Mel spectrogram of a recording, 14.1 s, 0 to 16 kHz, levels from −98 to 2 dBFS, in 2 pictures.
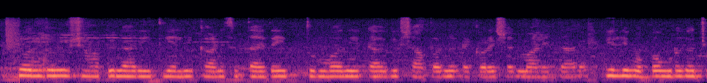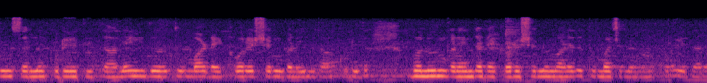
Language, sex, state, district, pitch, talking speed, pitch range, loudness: Kannada, female, Karnataka, Dharwad, 205 Hz, 95 wpm, 200-215 Hz, -29 LUFS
